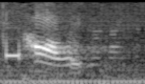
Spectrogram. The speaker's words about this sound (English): That's never happened ever before in my life. Somebody trying to call me while I was preaching.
